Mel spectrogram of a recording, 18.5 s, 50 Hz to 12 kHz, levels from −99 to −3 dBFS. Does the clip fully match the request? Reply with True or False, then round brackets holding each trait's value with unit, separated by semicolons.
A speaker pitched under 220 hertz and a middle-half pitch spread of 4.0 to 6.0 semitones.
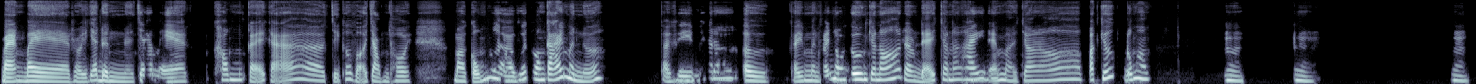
True (205 Hz; 4.8 semitones)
